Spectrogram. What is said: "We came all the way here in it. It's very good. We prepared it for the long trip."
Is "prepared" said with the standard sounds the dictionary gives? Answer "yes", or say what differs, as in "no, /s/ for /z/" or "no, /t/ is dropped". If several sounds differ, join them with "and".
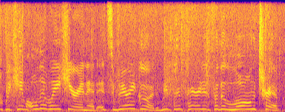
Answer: yes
